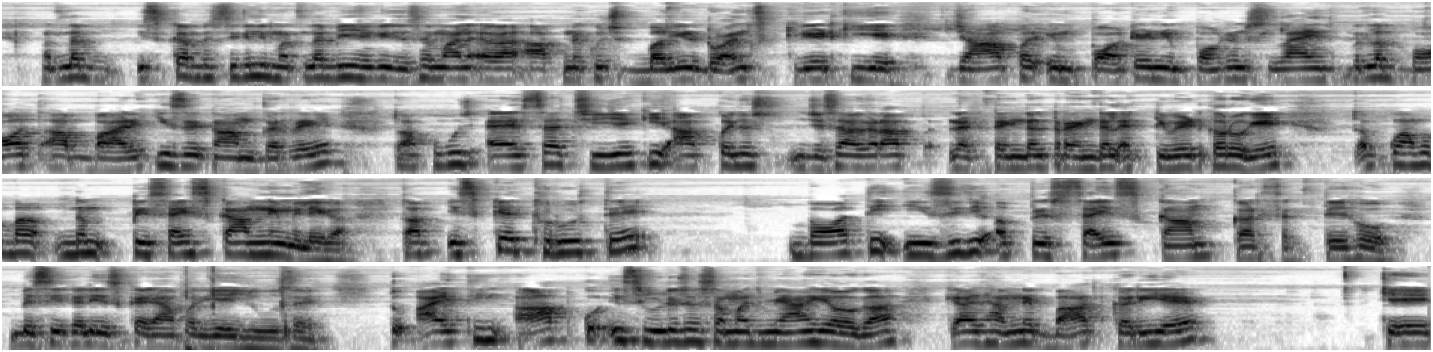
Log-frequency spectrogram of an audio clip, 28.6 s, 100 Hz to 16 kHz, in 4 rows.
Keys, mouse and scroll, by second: 0.1 scroll up 1, 0.7 middle click, 0.8 middle click, 11.9 click, 16.5-23.2 drag.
